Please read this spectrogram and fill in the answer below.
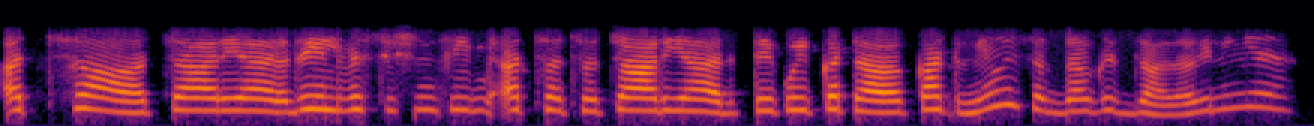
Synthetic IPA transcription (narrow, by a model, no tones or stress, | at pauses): ətːʃʰaːt͡ʃaːɾjaːɾːeːlʋeːsʈeːʃənfʰiːmẽʔətːʃʰaːtːʃʰaːt͡ʃaːɾjaːɾt̪eːkoːiːkəʈːaːkəʈnĩːɦoiːsək̚d̪aːkzjaːd̪aːkɪnĩːɛː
